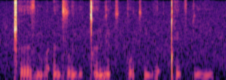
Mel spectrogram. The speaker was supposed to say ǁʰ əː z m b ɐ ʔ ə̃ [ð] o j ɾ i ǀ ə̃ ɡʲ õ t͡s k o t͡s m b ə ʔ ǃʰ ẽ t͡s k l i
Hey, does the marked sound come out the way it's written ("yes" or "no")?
no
